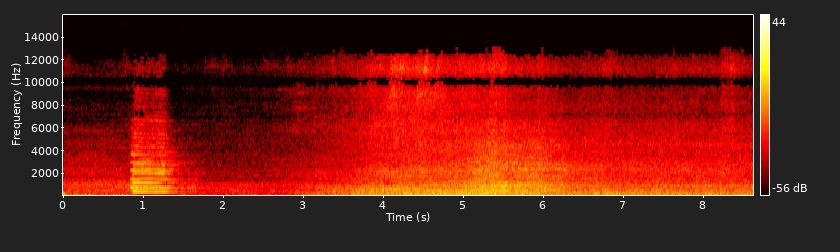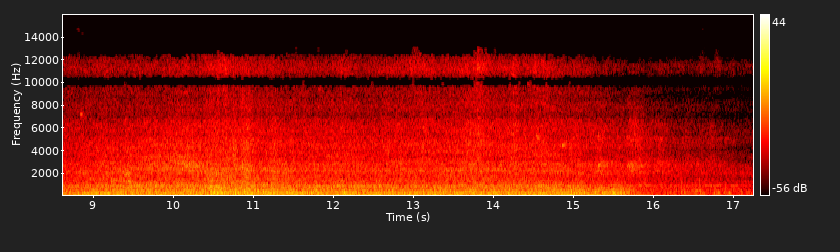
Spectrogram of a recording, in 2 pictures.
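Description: A train horn sounds one short blast about a second in. Then a train runs through the station without stopping: a rushing rumble builds over a couple of seconds, holds for about ten seconds, and drops away near the end.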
